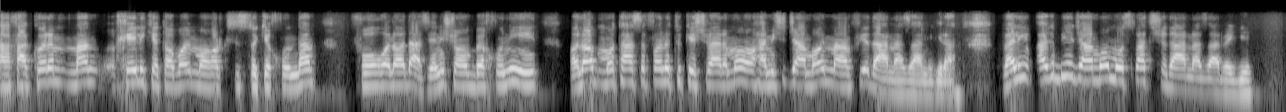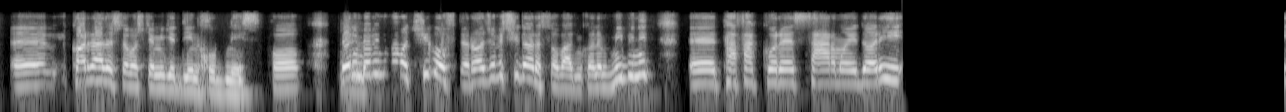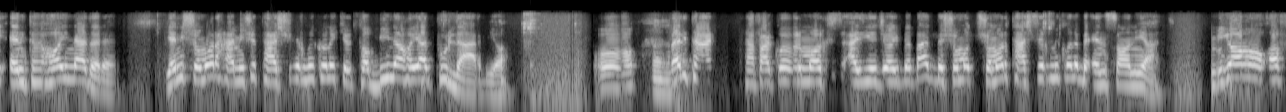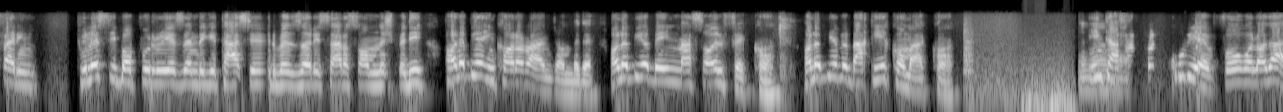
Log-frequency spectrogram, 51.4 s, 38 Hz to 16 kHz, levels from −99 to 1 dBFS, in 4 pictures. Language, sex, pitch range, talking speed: Persian, male, 160-220 Hz, 140 wpm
